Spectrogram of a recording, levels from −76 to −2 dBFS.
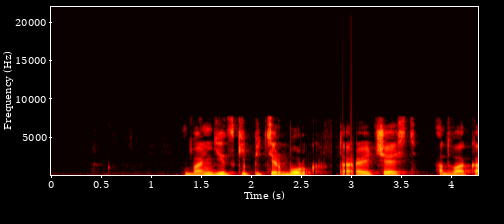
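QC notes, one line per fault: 2.55 to 3.06 s, processor overload crackle: a gritty, tearing burst of crackle rides over the speech for about half a second and then stops cleanly. The audio is chopped by many tiny dropouts to silence, each with hard edges, spaced in a way that fits buffers of around 10 ms. Roughly thirty of them are missed in that stretch, because the processor could not finish them in time while the load lasted.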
